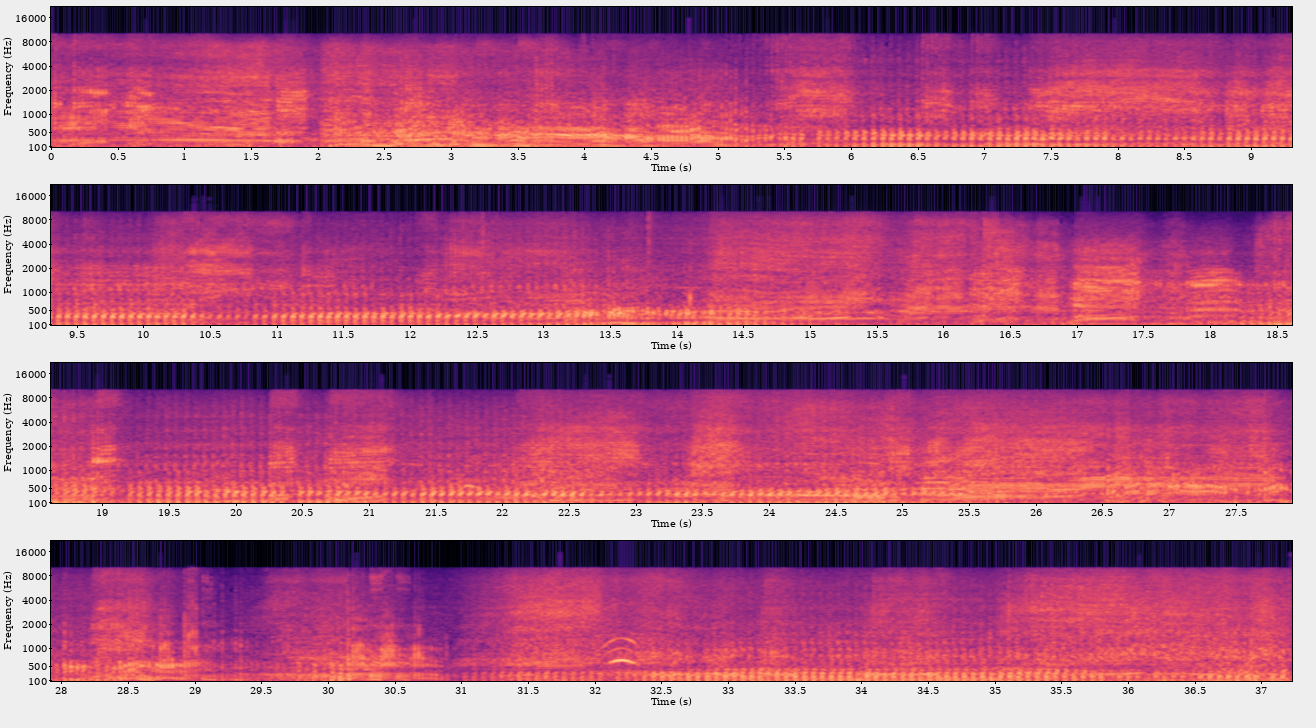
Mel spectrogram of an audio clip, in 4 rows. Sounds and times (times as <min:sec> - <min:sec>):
Motorcycle: 0:00.0 - 0:37.2.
